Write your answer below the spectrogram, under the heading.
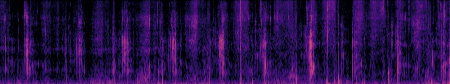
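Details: English Cream Golden Retriever lapping at an Orapup tongue cleaner brush by a stereo microphone; crisp wet clicks and sticky smacks in quick irregular bursts, with a few brighter squeaky licks.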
